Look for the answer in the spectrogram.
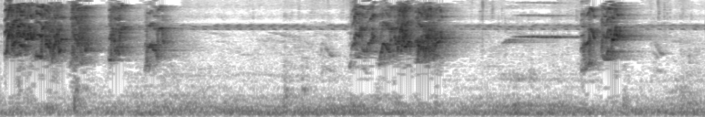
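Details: Canaries singing in the morning: dense, buzzy trilled bursts of song, three main phrases separated by short pauses, over a low rumbling background hum.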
